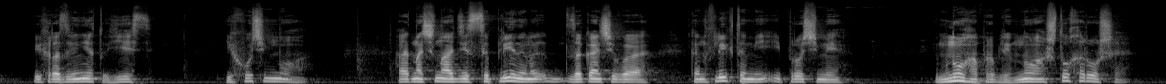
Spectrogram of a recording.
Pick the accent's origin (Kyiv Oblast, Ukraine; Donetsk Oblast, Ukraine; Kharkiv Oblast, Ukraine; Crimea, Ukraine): Kharkiv Oblast, Ukraine; Zmiiv; я с Украины, город Змеёв, Харьковской области.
